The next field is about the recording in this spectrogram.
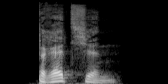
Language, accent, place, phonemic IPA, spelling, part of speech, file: German, Germany, Berlin, /ˈbʁɛtçən/, Brettchen, noun, De-Brettchen.ogg
- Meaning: diminutive of Brett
